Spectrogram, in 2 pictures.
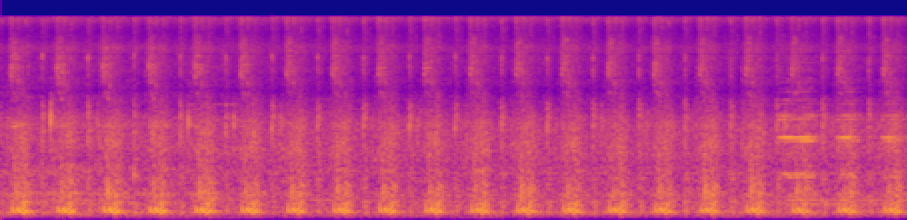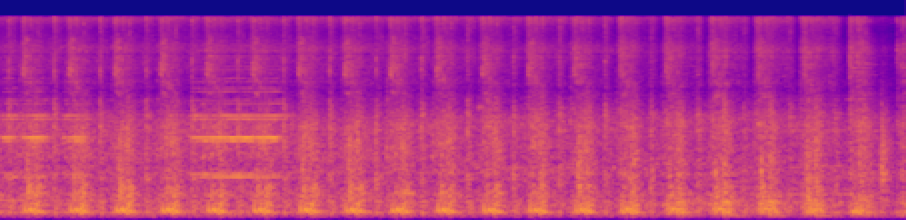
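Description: Riso digital duplicator printing cards, its feed and drum mechanism running with a steady rhythmic thump-and-swish at about two and a half beats a second, one beat per sheet fed through.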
